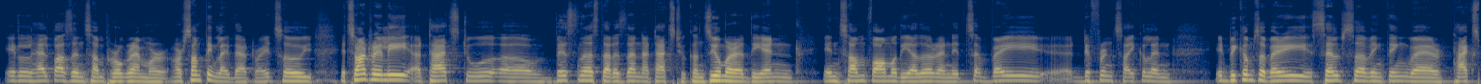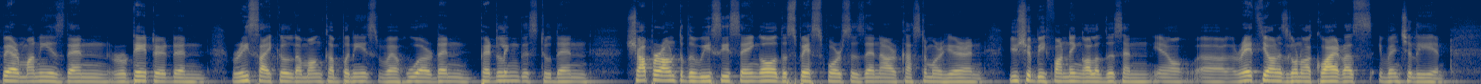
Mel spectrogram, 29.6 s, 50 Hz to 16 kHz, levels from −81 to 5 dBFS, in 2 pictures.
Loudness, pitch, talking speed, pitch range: -23 LUFS, 145 Hz, 205 wpm, 135-155 Hz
